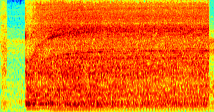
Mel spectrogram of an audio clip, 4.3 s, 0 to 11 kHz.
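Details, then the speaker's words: Fortress 27-gallon 200 PSI oil-free compressor after replacing faulty regulator: steady even motor drone charging, no knocking or stalling; now 200 PSI at regulator and hose ports, previously stuck around 60-75. "Well, as you can see here, our problem is solved. We're getting 200 PSI to our regulator, which means we're getting 200 to our hose ports."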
